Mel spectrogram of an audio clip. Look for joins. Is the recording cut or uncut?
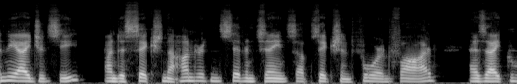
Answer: uncut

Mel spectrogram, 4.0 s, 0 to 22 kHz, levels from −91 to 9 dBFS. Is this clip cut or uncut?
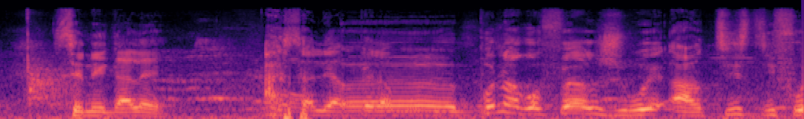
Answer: cut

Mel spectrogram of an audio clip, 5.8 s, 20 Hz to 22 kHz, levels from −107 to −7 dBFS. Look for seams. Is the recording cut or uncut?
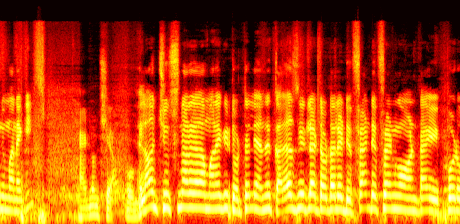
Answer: uncut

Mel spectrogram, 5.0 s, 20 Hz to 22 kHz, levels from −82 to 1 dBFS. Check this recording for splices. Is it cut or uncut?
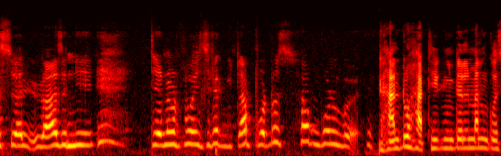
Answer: cut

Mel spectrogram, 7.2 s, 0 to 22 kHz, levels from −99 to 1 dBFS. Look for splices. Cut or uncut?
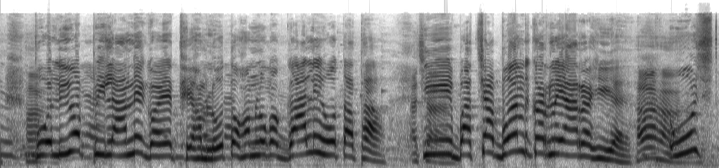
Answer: uncut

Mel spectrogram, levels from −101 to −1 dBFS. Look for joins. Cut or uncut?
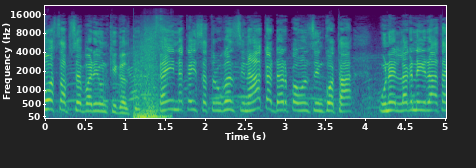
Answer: cut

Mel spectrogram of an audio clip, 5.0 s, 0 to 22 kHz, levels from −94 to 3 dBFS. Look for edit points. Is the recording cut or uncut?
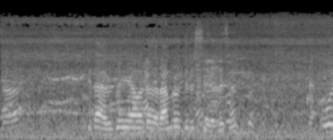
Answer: uncut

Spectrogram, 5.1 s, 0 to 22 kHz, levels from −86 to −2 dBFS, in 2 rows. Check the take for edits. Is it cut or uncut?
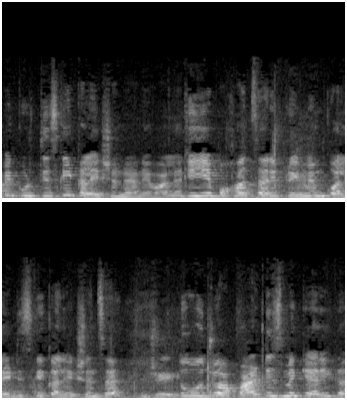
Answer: cut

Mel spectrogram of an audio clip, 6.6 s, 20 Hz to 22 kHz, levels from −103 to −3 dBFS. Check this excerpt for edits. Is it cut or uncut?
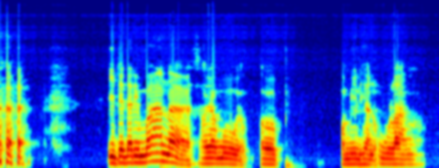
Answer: uncut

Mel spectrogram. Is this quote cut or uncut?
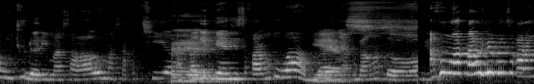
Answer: cut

